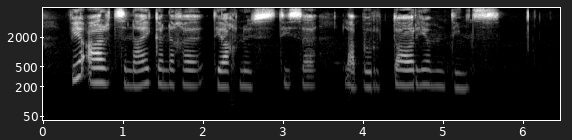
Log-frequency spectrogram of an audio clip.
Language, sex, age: Afrikaans, female, 19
